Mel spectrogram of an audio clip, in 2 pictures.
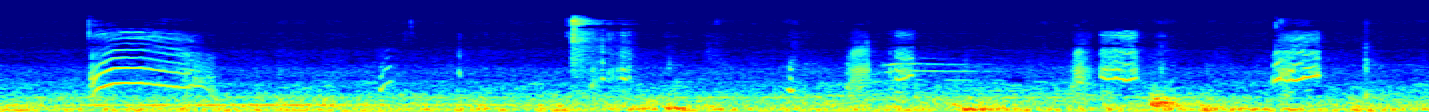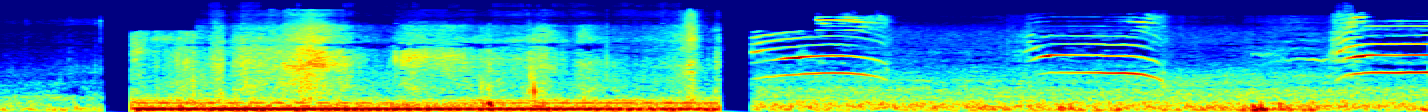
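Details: Kittens in a compilation of cute pet moments give short arched meows near the start and a run of rising-falling mews at the end, broken in the middle by a burst of loud noise.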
